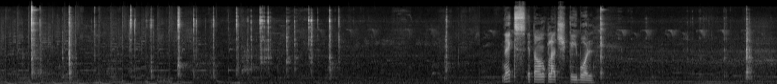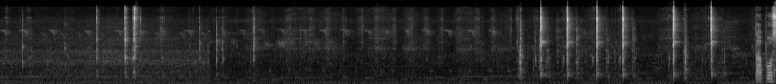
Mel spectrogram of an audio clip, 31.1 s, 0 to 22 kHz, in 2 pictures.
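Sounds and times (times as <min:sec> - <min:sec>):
clicks and knocks of tools: 0:02.6 - 0:06.9, 0:25.8 - 0:30.2.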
